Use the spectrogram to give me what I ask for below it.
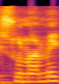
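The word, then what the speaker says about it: tsunami: सुनामी के अंदर T silent रहता है, हर कोई जानते होंगे वैसे।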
